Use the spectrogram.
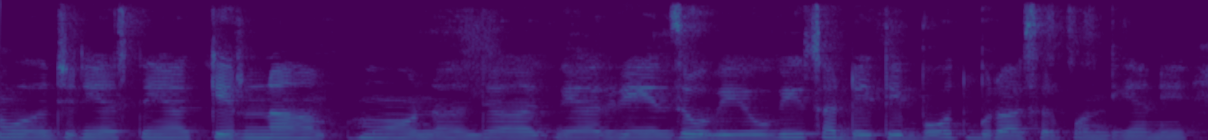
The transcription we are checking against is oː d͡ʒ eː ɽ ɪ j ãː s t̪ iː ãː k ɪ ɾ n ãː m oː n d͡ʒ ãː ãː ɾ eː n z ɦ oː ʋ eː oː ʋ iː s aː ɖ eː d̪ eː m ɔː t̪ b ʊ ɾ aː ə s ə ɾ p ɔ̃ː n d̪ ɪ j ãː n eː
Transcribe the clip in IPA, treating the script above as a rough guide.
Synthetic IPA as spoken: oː d͡ʒ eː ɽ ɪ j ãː s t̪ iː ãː k ɪ ɾ n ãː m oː n d͡ʒ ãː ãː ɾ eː n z ɦ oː ʋ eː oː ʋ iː s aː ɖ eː t̪ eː b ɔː t̪ b ʊ ɾ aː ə s ə ɾ p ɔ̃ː n d̪ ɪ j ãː n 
